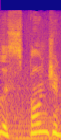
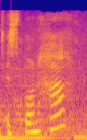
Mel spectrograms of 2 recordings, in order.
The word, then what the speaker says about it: Esponja: And that's what this whole Esponja Grande thing has been about, huh? Actually, it's pronounced Esponja with an H sound at the end. Really? But we've all been saying Esponja.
